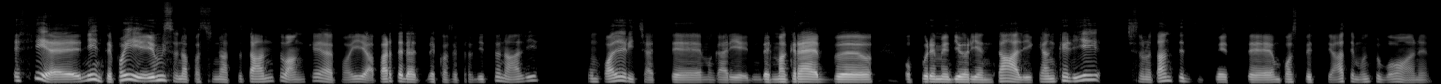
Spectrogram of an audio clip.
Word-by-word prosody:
E 180 - -3
sì, 250 - +1
ehm, 120 +3 +5
niente, 220 -6 +2
poi, 205 +3 +4
io 160 +3 +6
mi 205 - +3
sono 135 -9 -5
appassionato 120 +1 -8
tanto 130 +5 -1
anche 115 +9 -4
a 125 -6 0
poi, 120 +4 -4
a - - -1
parte 125 +1 +1
de 120 -3 0
le 120 -1 -7
cose 115 0 -11
tradizionali, 120 +7 -6 0.5
un 135 - -7
po' 130 0 0
le 170 +6 +3
ricette, 110 - -4
magari, 110 -2 -5
del 115 0 0
Maghreb, 120 -2 +4 0.7
oppure 125 +2 0
mediorientali, 115 0 +2
che, 130 - -5
anche 135 +7 0
lì, 190 +8 +2 0.3
ci - - -19
sono 120 -3 -6
tante 160 +3 -2
zuppette 115 -1 -3
un 115 - -4
po' 120 0 -5
speziate, 115 +2 -7
molto 125 +3 -9
buone. 110 -3 -7
120 Hz, 165 wpm, -27 LUFS, 115-135 Hz, 0.7 s, io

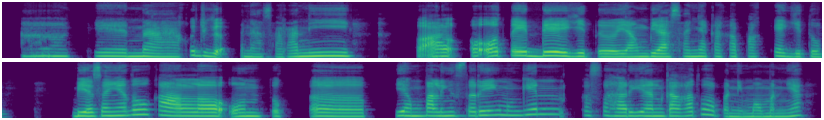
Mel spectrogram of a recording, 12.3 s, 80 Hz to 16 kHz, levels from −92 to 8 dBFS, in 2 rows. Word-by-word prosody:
Oke. 220 0 -3
Nah 195 -3 0
aku 275 - -7
juga 215 -5 0
penasaran 185 +1 -4
nih 230 0 +4 0.4
soal 225 0 0
OOTD 245 0 +2 0.2
gitu, 190 -2 0
yang 185 +1 0
biasanya 200 +1 +1
Kakak 205 0 -9
pakai 200 +3 -6
gitu. 180 -2 -6 0.5
Biasanya 250 +2 +3
tuh 315 +3 0
kalau 235 -3 +4
untuk, 220 - -1 0.2
eee, 215 -2 0 0.2
yang 245 -2 +1
paling 245 0 +2
sering 265 +4 -1
mungkin 330 +5 -4 0.2
keseharian 235 -3 -1
Kakak 240 +5 -1
tuh 320 - -2
apa 205 - -9
nih 190 - -4
momennya? 200 +5 -3
225 Hz, 140 wpm, -20 LUFS, 200-245 Hz, 0.5 s, nih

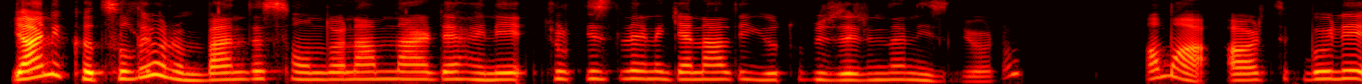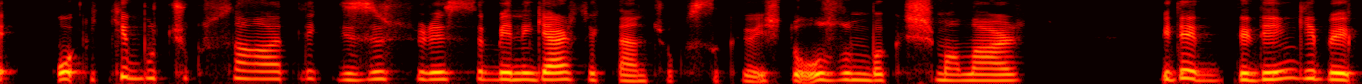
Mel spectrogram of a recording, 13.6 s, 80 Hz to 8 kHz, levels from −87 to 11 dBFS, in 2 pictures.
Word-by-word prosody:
Yani, 410 - +11
katılıyorum. 260 - +3
Ben 240 +2 +2
de 265 - 0
son 245 -2 -3
dönemlerde, 250 0 0
hani, 235 -1 -1
Türk 260 -1 -7
dizilerini 265 0 -4
genelde 245 0 -2
YouTube 235 0 -8
üzerinden 225 +1 -3
izliyorum 175 - -11 0.6
ama - - +1
artık, 225 +2 -3
böyle, 265 - 0 0.2
o - - +6
2,5 285 -3 -6
saatlik 260 -2 -7
dizi 225 +3 -3
süresi 245 -1 -3
beni 235 -1 +5
gerçekten 230 -5 +1
çok 190 - -19
sıkıyor. - - -9
İşte, 425 - -4
uzun 225 - +1
bakışmalar 210 -1 -2 0.7
Bir - - -2
de 255 -9 +2
dediğin 240 +4 +4
gibi 235 -5 +4
245 Hz, 140 wpm, -28 LUFS, 230-260 Hz, 0.7 s, Yani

